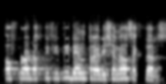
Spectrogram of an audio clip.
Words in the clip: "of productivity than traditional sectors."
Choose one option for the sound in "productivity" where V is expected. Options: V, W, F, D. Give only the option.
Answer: F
